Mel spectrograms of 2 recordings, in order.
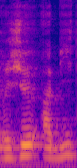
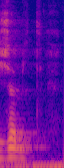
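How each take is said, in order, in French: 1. La voyelle de 'je' se prononce séparément. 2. La voyelle de 'je' est élidée et liée. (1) "on va pas dire je habite à Lille" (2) "on dit j'habite"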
